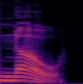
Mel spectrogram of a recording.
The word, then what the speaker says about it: know: Lembre-se de que a letra K não se pronuncia. – We know.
